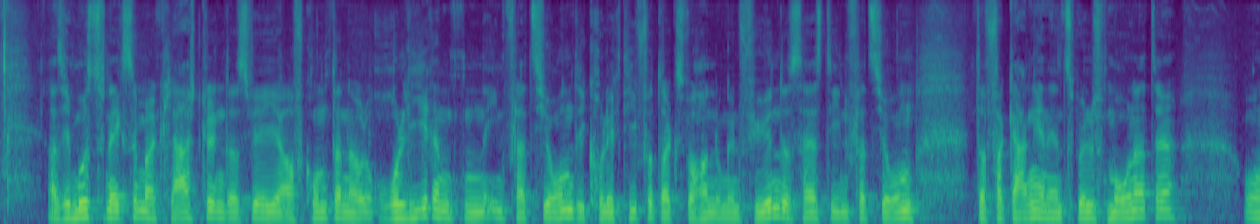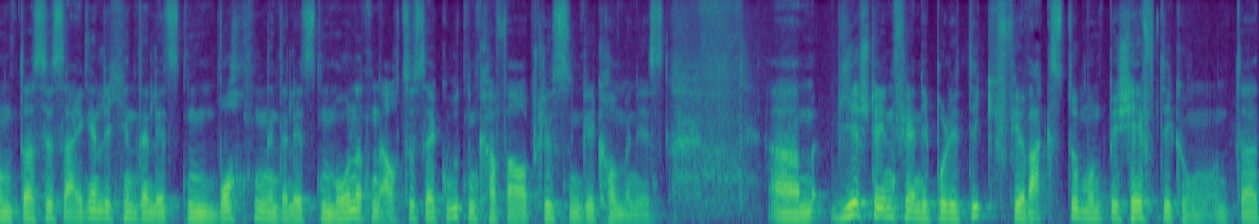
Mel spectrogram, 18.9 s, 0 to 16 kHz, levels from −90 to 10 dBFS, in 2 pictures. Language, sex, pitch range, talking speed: German, male, 110-130 Hz, 170 wpm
